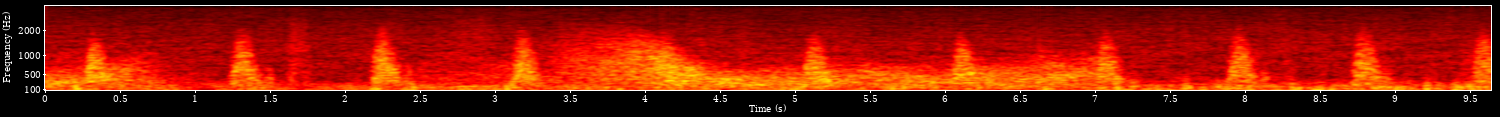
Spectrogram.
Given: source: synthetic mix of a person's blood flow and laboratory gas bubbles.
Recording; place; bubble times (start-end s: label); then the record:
Doppler ultrasound of blood flow; subclavian vein
4.29-4.38 s: bubbles
From the record:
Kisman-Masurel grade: 111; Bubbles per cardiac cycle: 1 to 2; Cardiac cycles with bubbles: 1 to 10%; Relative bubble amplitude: barely perceptible (0.100 to 0.250); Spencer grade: 1 (occasional bubble signal discernible with the cardiac motion signal, with majority of cardiac periods free of bubbles); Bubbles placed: anywhere in the cardiac cycle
